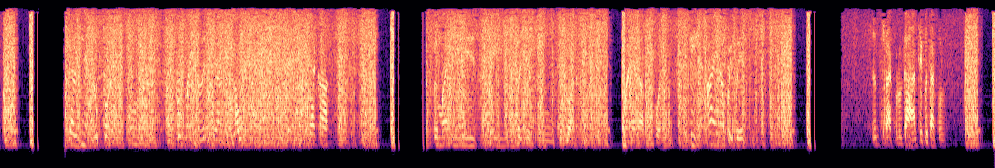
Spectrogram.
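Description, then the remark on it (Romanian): A crackly, band-limited radio transmission from far away, with a voice buried under steady hiss and static, cutting out briefly several times before resuming. “Da, vine zgomotos, normal, că e distanța mare și asta e.”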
